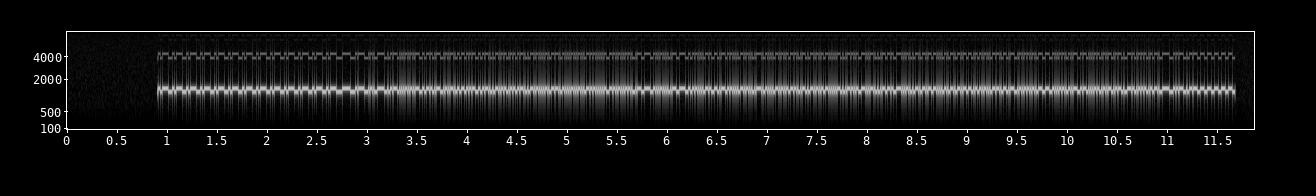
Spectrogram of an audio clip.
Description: NAVTEX (SITOR-B), 100 baud, 170 Hz shift, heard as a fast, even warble, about 1360 Hz centre. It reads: ADEMAS, SE REPORTARON TRES MUERTOS Y UN DESAPARECIDO.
